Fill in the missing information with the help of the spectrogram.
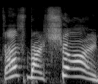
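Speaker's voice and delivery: a hammed-up mom; mock mom. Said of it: "And she's like".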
